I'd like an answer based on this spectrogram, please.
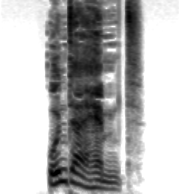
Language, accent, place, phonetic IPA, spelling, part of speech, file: German, Germany, Berlin, [ˈʊntɐˌhɛmt], Unterhemd, noun, De-Unterhemd.ogg
- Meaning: undershirt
